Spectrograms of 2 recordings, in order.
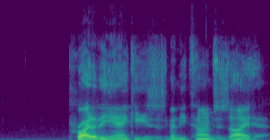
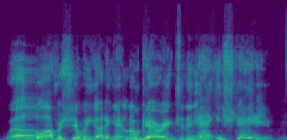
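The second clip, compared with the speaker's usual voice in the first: put-on much higher old cowboy voice; Walter Brennan impression; 11 semitones higher than usual. Mimicking the movie for podcast hosts, high old-timer voice. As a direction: squeak it out like a creaky old sidekick. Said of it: "a cowboy with a Boston accent".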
